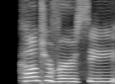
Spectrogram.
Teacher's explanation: Controversy is stressed on the first syllable in British English, not the second.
